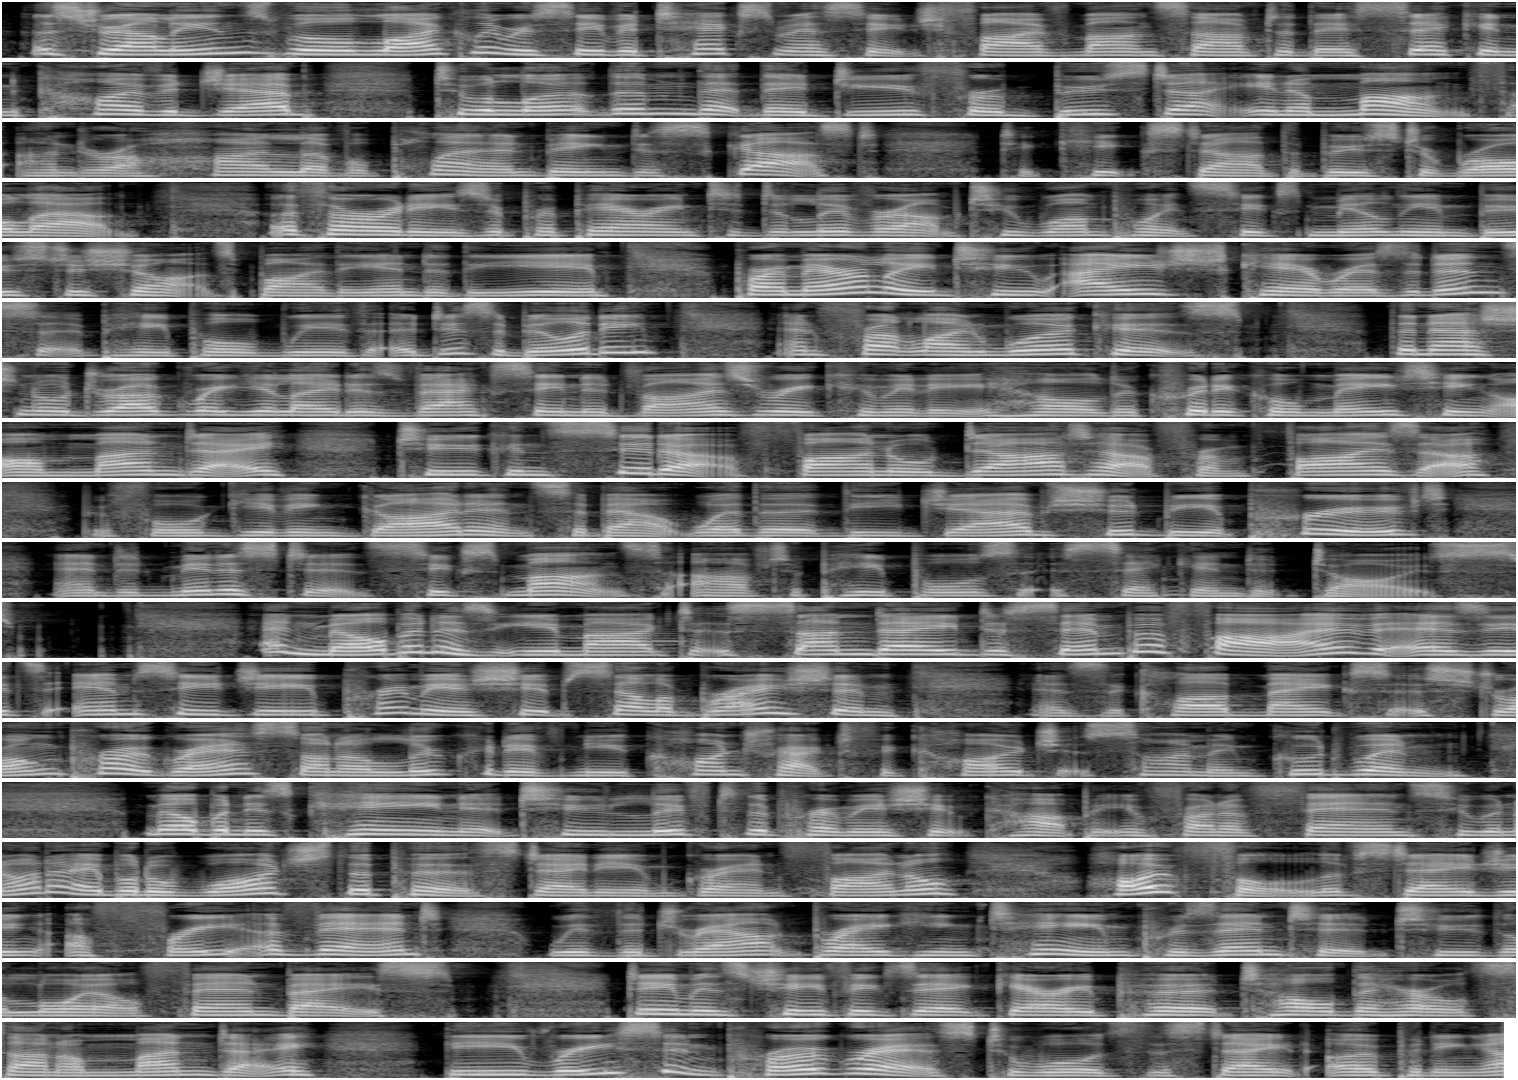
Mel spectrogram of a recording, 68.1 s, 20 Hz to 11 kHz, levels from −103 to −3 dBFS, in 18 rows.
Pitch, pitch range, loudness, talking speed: 200 Hz, 185-225 Hz, -23 LUFS, 165 wpm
